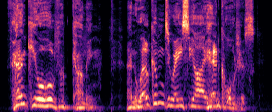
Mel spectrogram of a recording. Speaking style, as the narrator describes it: he rasps

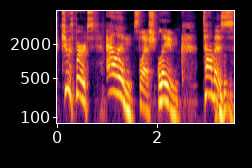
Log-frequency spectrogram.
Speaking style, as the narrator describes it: His scream sounded puny and thin in the heat

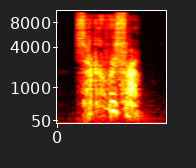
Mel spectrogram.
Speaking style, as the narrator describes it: hissed William urgently

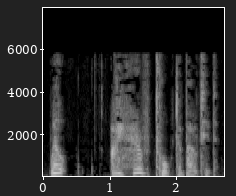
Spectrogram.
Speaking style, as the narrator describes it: Harry said in a whisper

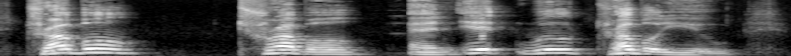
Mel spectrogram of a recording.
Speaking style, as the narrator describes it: retorted Mary Poppins crossly in her usual voice

